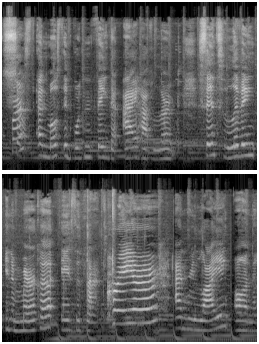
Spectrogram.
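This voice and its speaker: A woman's voice: a little high, expressive, takes it slowly. A young woman from Guyana, talking earnestly and chattily to camera while reading from her notes. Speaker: vlogger. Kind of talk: casual talk to camera. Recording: music playing under voice. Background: background music.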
